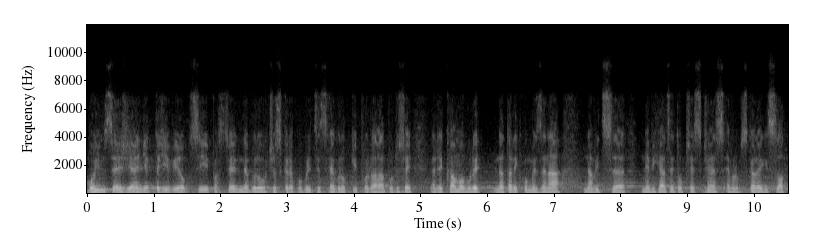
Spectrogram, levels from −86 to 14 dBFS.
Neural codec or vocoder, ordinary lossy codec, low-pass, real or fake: codec, 16 kHz, 0.4 kbps, LongCat-Audio-Codec; Opus, 32 kbps; 7.2 kHz; fake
